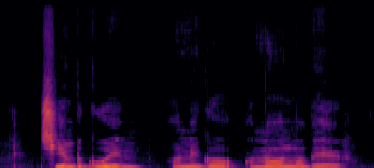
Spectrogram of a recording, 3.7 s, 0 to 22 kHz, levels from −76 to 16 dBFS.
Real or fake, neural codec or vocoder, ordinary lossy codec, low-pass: fake; vocoder, 44.1 kHz, 128 mel bands, Pupu-Vocoder; none; none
